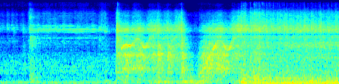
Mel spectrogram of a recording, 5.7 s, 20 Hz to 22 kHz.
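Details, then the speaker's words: 1993 Ford E250 Econoline just after the fuel pump replacement: a brief crank, it catches at about two seconds and settles into a slightly uneven idle that keeps running; the no-start was traced to the failed fuel pump. "well there it is folks we got the band running finally after three days of hard work and diagnosing turned out it was the fuel pump"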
